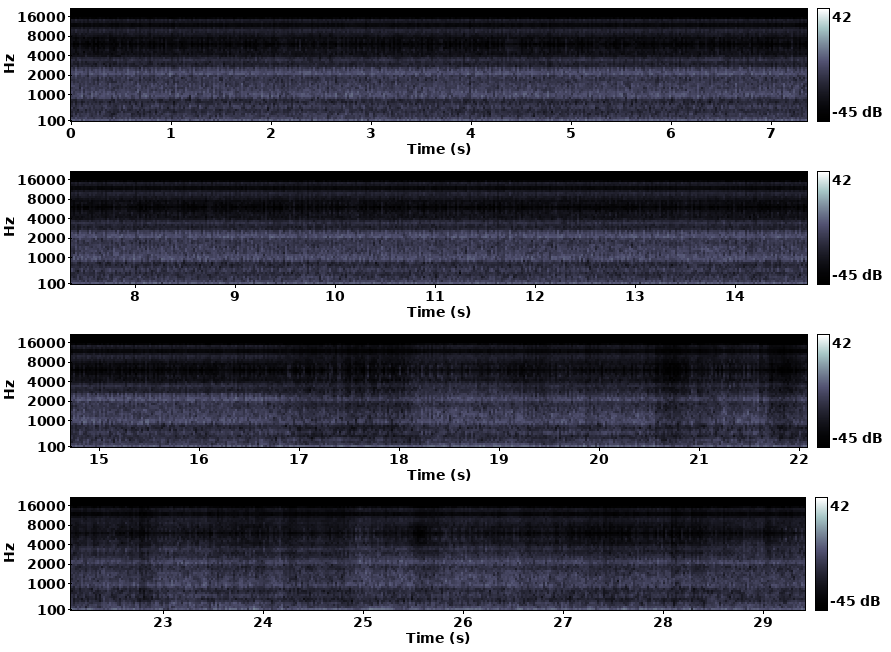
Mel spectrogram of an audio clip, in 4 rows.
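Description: Demolition derby car engine running loud and close through open exhaust pipes that stand straight up through the hood, idling steadily. About 17 seconds in it starts revving up and down as the car pulls away across the dirt arena.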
